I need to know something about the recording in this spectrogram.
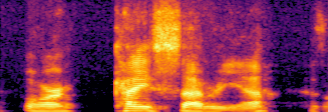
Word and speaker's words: Caesar: Now we want to go to Cesaria or Kaiseria as I like to call it named after the Caesars. And the Latin word for Caesar is actually pronounced Kaiser which is where later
